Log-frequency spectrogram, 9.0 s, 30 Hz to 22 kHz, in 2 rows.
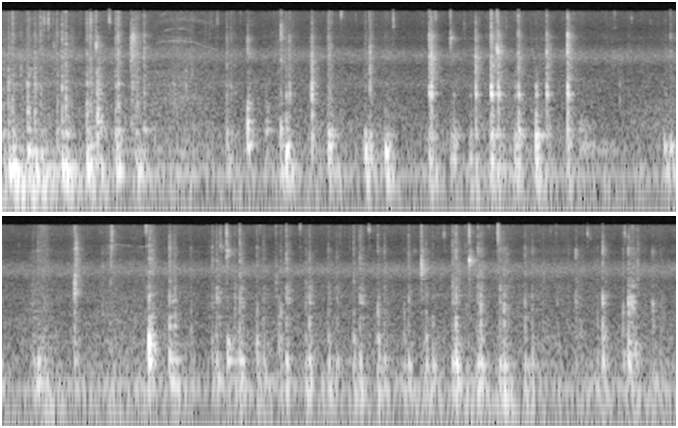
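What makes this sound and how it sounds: A Naked Green Machine smoothie bottle of clear plastic with a paper label and blue plastic cap, full of thick green juice, is held in hand and tapped with fingernails on the label and body. About 35 quick, sharp, dry clicks come in an irregular pattering rhythm with soft rustling, each dying away almost instantly at a low level.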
